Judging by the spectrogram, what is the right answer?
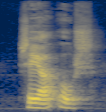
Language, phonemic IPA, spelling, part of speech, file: Dutch, /sejaˈʔos/, cao's, noun, Nl-cao's.ogg
- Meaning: plural of cao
